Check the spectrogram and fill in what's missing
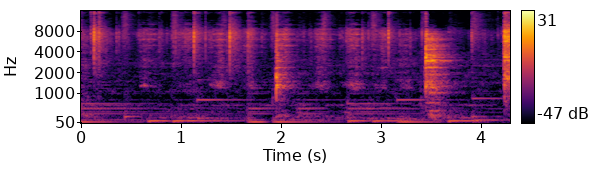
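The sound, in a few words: ajwain and crushed red chilli roasting in a pan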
